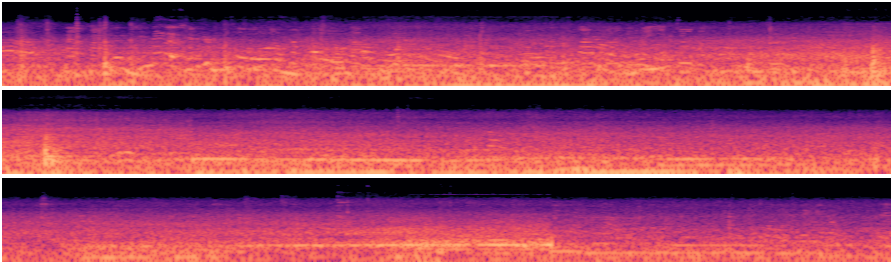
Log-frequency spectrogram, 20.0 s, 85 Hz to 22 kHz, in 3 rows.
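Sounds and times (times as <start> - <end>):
people's voices: 0.0 - 13.9
road traffic rumble: 0.0 - 20.0.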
